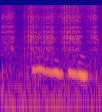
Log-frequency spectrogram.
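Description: A man imitating a UFO sound with his voice: a drawn-out, slowly falling 'wooo' in two parts. By his own account it is a messed-up attempt at the UFO sound.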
